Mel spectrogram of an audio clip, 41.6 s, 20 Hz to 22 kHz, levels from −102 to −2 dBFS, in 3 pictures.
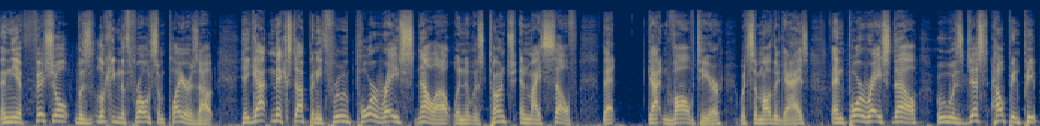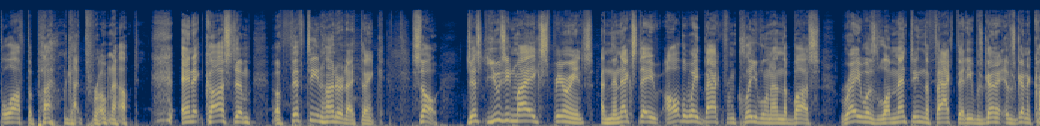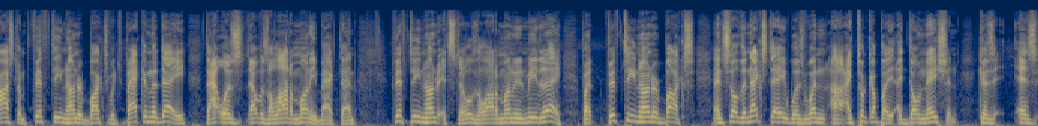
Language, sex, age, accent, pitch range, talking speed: English, male, 50-69, American, 120-155 Hz, 200 wpm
